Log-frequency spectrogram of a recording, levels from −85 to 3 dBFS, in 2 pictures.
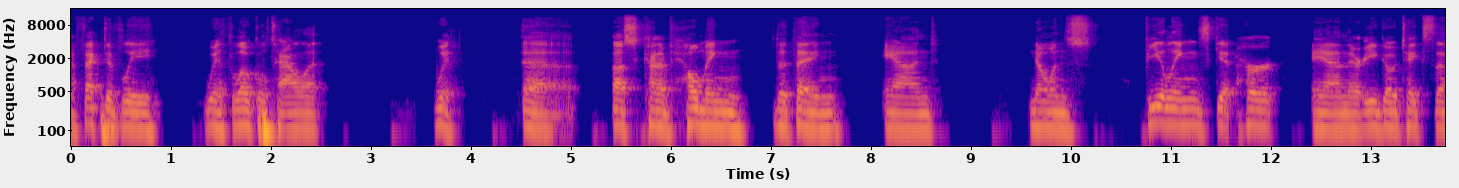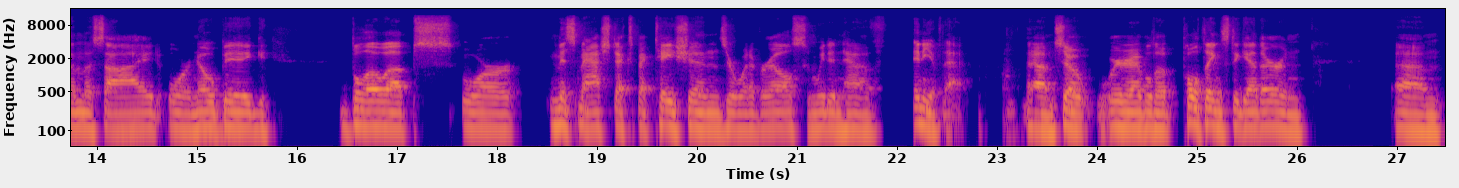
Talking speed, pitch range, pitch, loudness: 115 wpm, 100-115 Hz, 105 Hz, -29 LUFS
